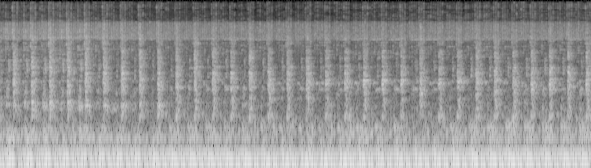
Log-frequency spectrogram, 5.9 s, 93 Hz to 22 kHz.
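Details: Mercedes-Benz S550 W221 4Matic at idle: a light, fairly even tick about 160 times a minute rides over a steady idle; the source of the ticking noise is unclear.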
